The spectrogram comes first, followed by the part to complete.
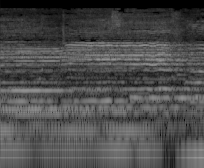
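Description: A choir sings slow, held chords in a sacred oratorio over sustained low bass notes. The bass moves to a new, lower note near the end.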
